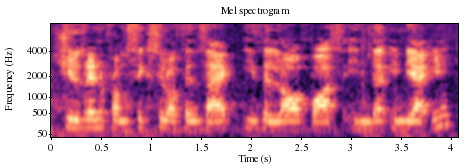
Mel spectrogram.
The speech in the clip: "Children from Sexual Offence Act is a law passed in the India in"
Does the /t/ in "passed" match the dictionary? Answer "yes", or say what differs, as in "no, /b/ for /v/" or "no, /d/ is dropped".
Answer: no, /t/ is dropped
